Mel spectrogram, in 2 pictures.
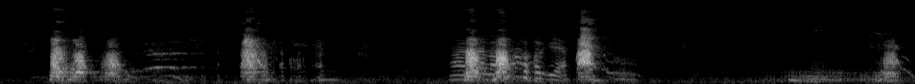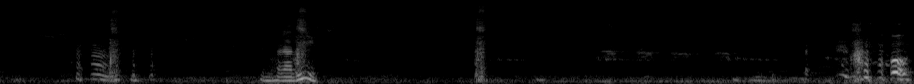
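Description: A pug gives sharp, aggressive barks in irregular bursts, with a person talking between them.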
